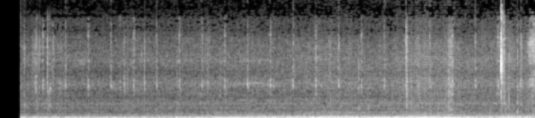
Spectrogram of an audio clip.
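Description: Low road and tyre rumble heard inside the cabin of a Toyota Prius hybrid as it moves off, growing slowly louder as the car gathers speed.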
